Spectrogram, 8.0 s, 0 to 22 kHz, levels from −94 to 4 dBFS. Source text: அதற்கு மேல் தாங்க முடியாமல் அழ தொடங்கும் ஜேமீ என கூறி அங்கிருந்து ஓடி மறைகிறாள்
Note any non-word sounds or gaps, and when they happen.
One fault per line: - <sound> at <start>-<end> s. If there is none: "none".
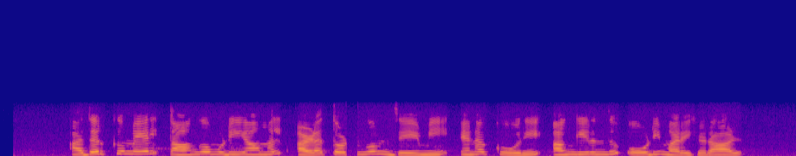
- dropout at 3.5-3.6 s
